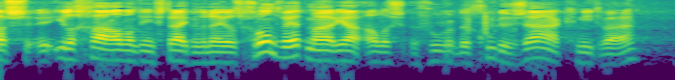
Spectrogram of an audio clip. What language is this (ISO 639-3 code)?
nld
